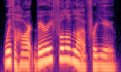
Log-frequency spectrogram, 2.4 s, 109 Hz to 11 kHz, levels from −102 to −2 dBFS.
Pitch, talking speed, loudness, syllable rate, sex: 190 Hz, 220 wpm, -17 LUFS, 4.5 syllables/s, female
